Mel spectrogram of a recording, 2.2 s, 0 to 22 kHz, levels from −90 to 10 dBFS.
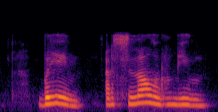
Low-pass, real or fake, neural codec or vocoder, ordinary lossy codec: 7.2 kHz; fake; autoencoder, 22.05 kHz, a latent of 192 numbers a frame, VITS, trained on one speaker; Opus, 16 kbps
